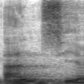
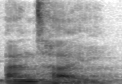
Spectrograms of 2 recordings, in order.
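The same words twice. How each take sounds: First: ANTI said as "AN-tee"; British pronunciation. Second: ANTI said as "AN-tie"; American pronunciation. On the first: Teacher showing how Britons say anti, British pronunciation. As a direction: end ANTI on an EE sound. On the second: Teacher showing how Americans say anti, American pronunciation. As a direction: end ANTI on an "eye" sound. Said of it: "Americans will say". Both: Shown as a demonstration.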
